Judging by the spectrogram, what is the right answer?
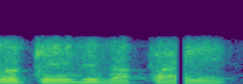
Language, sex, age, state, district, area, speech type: Telugu, male, 60+, Andhra Pradesh, Konaseema, rural, conversation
